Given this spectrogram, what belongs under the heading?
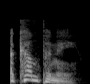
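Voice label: "accompany", British English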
